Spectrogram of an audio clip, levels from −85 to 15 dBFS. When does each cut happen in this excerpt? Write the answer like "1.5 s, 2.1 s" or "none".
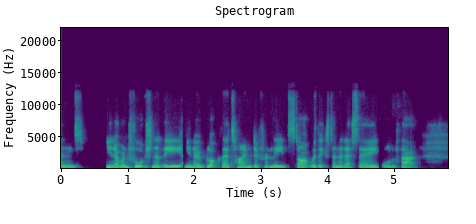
1.8 s, 4.8 s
